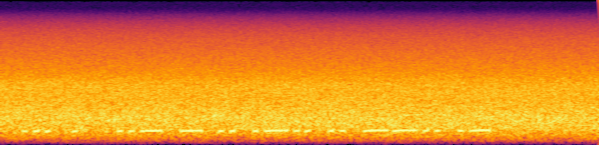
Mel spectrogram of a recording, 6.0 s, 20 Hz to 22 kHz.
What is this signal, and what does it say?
Morse code, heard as a keyed tone, hand-sent with a bug key, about 21 wpm, 320 Hz, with heavy radio static and a narrow filter. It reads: SE UTILIZA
